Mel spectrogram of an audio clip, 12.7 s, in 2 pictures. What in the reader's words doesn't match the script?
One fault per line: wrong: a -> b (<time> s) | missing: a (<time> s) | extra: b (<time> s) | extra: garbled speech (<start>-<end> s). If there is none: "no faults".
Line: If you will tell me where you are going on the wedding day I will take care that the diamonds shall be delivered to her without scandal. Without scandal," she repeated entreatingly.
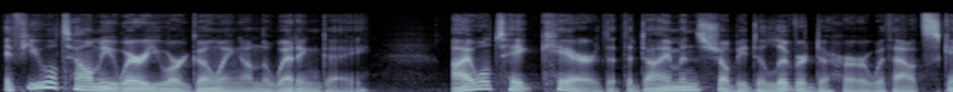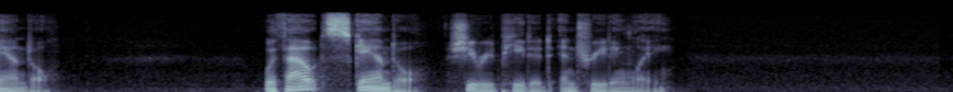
no faults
